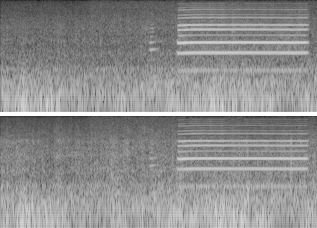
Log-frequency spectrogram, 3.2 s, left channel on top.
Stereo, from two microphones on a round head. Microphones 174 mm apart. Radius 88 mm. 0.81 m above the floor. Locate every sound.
1.5 s a trumpet: 15° left (ahead or behind)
